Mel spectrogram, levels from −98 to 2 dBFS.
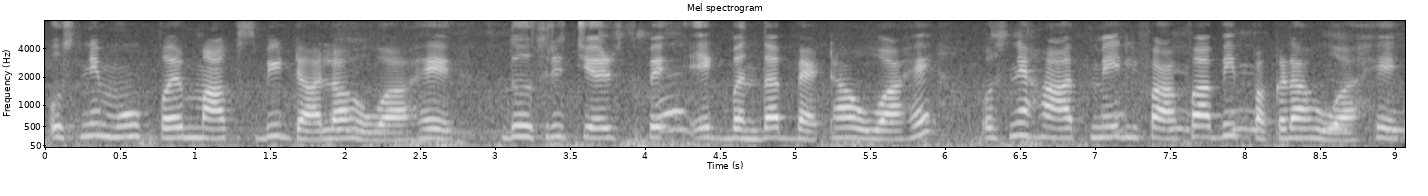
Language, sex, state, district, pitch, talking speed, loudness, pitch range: Hindi, female, Punjab, Pathankot, 235 Hz, 160 wpm, -15 LUFS, 220-255 Hz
